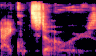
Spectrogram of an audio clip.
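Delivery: soft, slow smug elitist whisper.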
